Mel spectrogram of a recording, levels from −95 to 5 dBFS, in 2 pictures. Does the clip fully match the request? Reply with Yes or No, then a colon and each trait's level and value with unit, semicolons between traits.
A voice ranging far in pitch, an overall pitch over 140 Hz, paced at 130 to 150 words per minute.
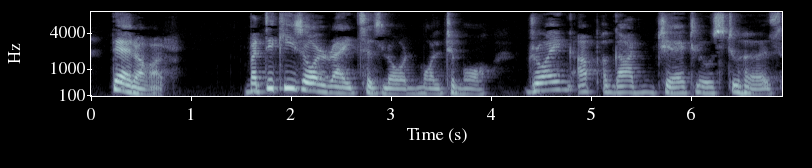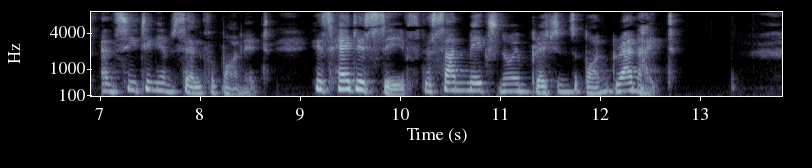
Yes: wide, 5.7 semitones; medium, 185 Hz; average, 145 wpm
